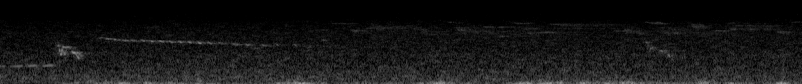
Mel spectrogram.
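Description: Wild birds calling over a steady outdoor hiss: a long trill about a second in that falls slowly in pitch, short falling notes, and scattered high chirps in the second half. Low rumbling bursts run underneath.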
